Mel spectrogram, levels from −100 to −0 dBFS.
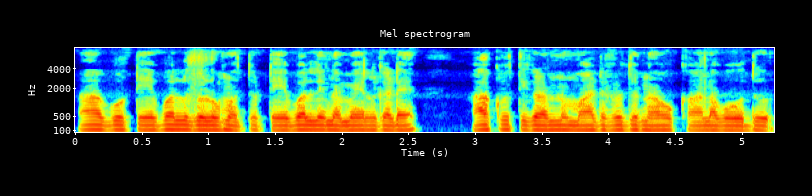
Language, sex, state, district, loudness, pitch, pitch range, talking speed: Kannada, male, Karnataka, Koppal, -17 LUFS, 115 Hz, 110-115 Hz, 115 wpm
